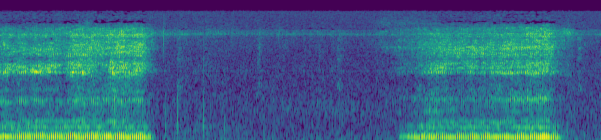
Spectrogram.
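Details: A big female Rottweiler snores loudly, each long rasping breath followed by a pause.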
